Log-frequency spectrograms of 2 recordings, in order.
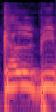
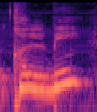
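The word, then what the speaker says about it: qalbi (قلبي): Kalbi means my hond. No, we don't want to say that. That is why it's so important that we go to ustaz and learn how to pronounce the different huruf.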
